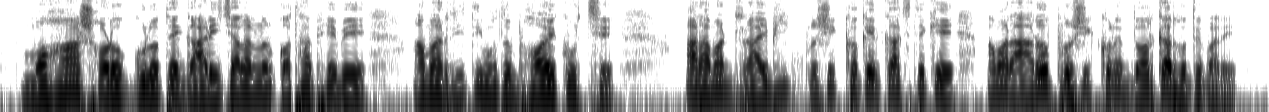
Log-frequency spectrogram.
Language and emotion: Bengali, fearful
